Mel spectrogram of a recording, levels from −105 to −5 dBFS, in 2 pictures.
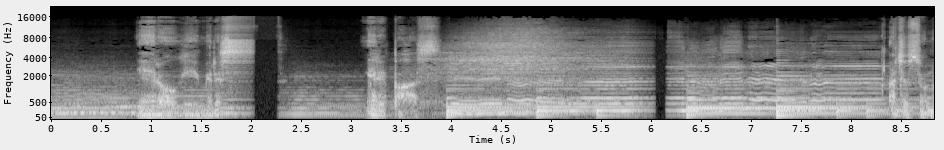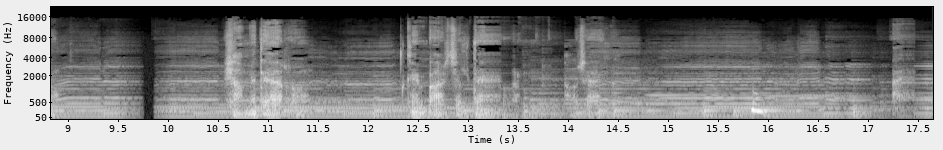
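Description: AAC frame loss with concealment causes smeared, phasey patches at 1.80–2.42, 5.81–6.31, 9.52–10.02, 13.19–14.07 and 16.69–17.57 s, where the decoder papers over dropped frames by reusing the last good spectrum. The last two are scattered bursts, with the longest runs around 150 ms.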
